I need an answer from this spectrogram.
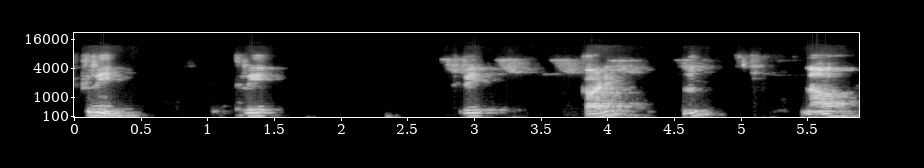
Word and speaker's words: Krishna: And this is what you see in Krishna, right? R with a dot. That's why it is pronounced as Kri.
